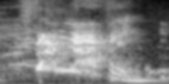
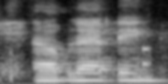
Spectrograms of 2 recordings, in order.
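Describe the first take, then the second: First: Louder, higher furious order; angry yell. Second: Said in the usual way. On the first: Acted. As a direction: snap it at him. Villain yelling at frog.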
